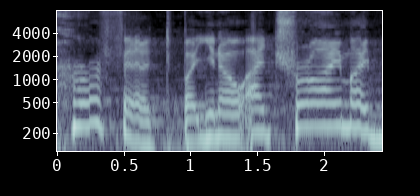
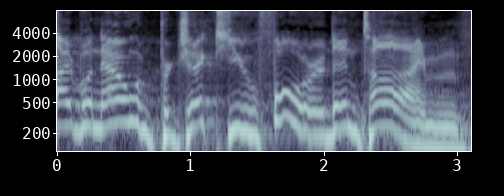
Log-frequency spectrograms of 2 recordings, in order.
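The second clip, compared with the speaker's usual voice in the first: put-on auto-tuned alien voice. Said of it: "my Marvin the Martian impression".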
